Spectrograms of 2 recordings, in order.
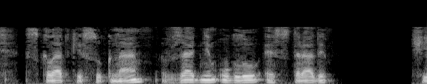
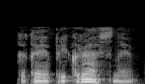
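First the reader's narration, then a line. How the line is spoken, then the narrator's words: Quiet. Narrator (Russian): тихо ответила она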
